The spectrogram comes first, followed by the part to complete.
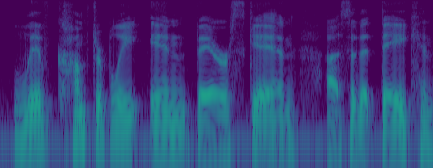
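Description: The man's voice sits at a fairly low pitch, with fairly even intonation. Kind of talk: interview answer. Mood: earnest, critical. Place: office.

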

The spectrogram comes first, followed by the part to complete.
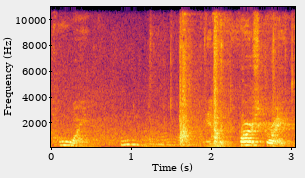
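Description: Fairly slowly, a man speaks in an extremely high voice with a Southern US accent. The recording has audible room echo and noticeable background noise. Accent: Southern American. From US South, Georgia. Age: 80s+. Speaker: board member. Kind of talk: casual remarks. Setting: board meeting.

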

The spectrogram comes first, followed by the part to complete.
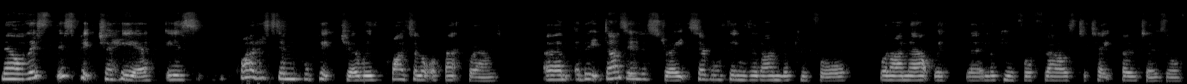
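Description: A woman's dark, mellow tone at a moderate pace, with ordinary pitch variation. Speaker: presenter. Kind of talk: lecture. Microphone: webcam.

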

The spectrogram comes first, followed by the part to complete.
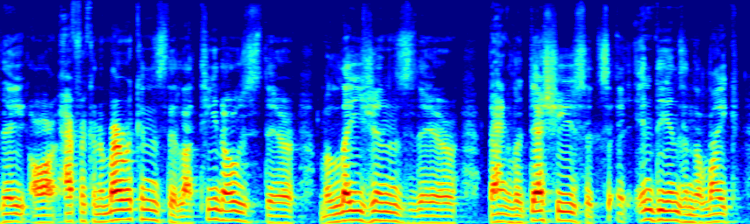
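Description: A man with a New York accent, medium pitch and a fairly slow pace, over a quiet background. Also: ordinary pitch variation, big swings in loudness. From New York, the Bronx. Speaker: history professor and author; history professor. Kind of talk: interview. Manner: halting. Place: studio. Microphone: lapel.

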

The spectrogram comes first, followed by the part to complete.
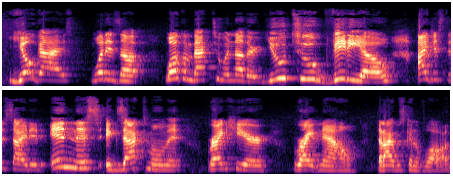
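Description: A woman's raised, projected voice with a bright, sharp tone and lively intonation, at a fairly slow pace over a quiet background. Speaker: fitness vlogger. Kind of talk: casual vlog chat. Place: home room. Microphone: phone near.

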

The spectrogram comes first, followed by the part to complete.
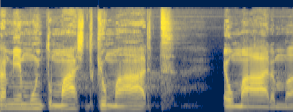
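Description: A man with a bright, sharp tone, fairly slow pace and ordinary pitch variation, over a quiet background. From Portugal. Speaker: slam poet. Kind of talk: spoken word poetry performance, rhymed and rhythmic. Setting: stage with audience at a slam final. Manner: impassioned, declamatory, rhythmic with punchy rhymes; emphatic, building in intensity toward a rousing close. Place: church.

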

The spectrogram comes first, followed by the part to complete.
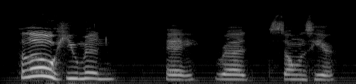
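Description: A female-sounding voice, fairly high in pitch, performs a put-on character voice. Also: fairly slow pace. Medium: audio drama. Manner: friendly.

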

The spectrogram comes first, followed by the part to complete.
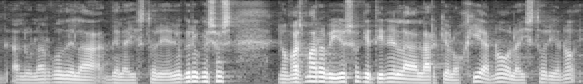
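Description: Speaking at a fairly quick pace, a man uses ordinary pitch variation. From Spain, León; Spain. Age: 40s. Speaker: historian and writer; panelist. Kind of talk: panel discussion. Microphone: podium.

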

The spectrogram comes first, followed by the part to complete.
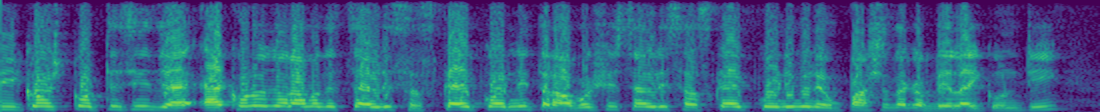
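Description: A man is talking. He has a high pitch. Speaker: tech YouTuber. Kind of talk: tutorial. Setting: screen recording at computer.

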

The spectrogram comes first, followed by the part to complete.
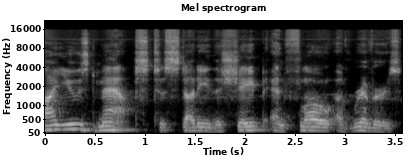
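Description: A man with an American accent has a somewhat breathy, medium-pitched voice with ordinary pitch variation. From US Midwest, small-town Iowa. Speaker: retired teacher and poet with Parkinson's; guest. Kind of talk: poetry reading, a free-verse river poem performed aloud in numbered sections. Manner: slow, measured and reflective, with deliberate pauses between images; hesitant, with repeated words and restarts. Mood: reflective, measured. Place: home room. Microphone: webcam.

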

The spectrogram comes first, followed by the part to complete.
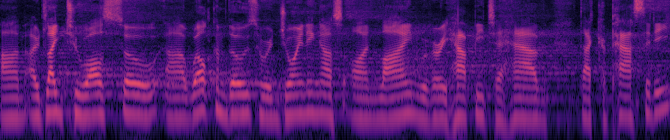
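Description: With fairly even intonation, the man keeps to a moderate pace. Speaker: priest welcoming the audience. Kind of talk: welcome remarks and opening prayer. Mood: warm, welcoming. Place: church. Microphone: podium.

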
